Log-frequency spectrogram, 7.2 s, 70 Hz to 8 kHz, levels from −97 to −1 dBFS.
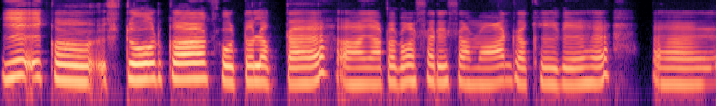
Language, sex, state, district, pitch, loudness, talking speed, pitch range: Hindi, female, Haryana, Charkhi Dadri, 215 Hz, -17 LUFS, 125 wpm, 195-240 Hz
